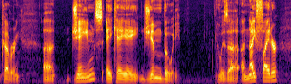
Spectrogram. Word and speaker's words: Bowie: with that one here then so um jim bowie is how it's pronounced but it looks like bowie uh the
